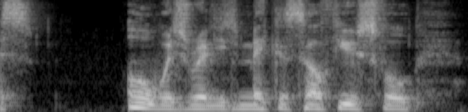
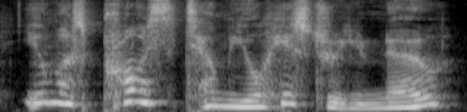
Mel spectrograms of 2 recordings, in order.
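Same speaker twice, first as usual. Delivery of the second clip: put-on higher, quick girlish voice; young Alice; 7 semitones higher, faster than usual. A narrator's reading. Alice asking the mouse for its story, girlish. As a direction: ask eagerly like a curious girl.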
